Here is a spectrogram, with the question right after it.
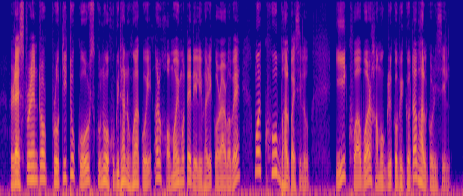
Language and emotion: Assamese, happy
